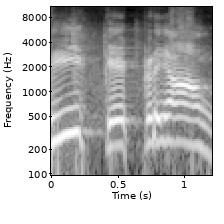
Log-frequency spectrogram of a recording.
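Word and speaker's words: Li Keqiang: इ Xi Jinping who इज the president and ली केकड़ यांग हु इज the prime minister that is the correct pronunciation of this name now ट्स an awkward pronunciation but ट्स हाउ it's pronounced so ली केकड़ यांग इज the prime minister and Xi Jinping is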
